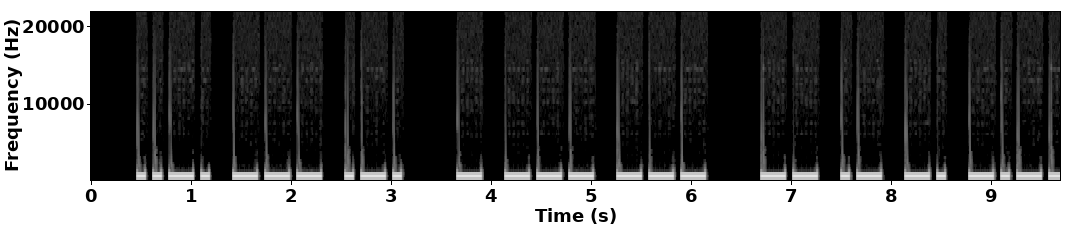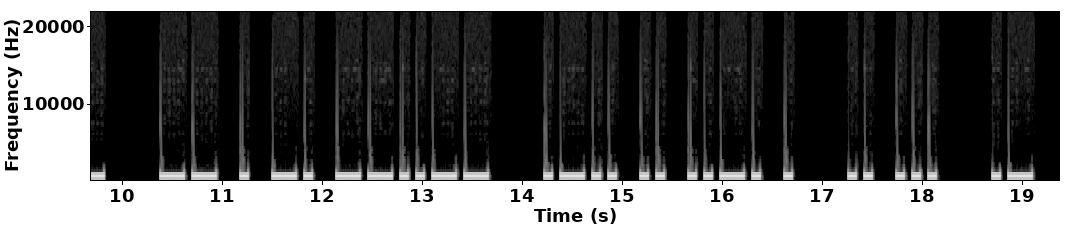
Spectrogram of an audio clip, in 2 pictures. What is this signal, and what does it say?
Morse code, heard as a keyed tone, about 15 wpm, 700 Hz. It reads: FOR TOO MANY MEN, LIFE IS A
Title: Sentences from Top 1000 Words - Review Part 6 - 15wpm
